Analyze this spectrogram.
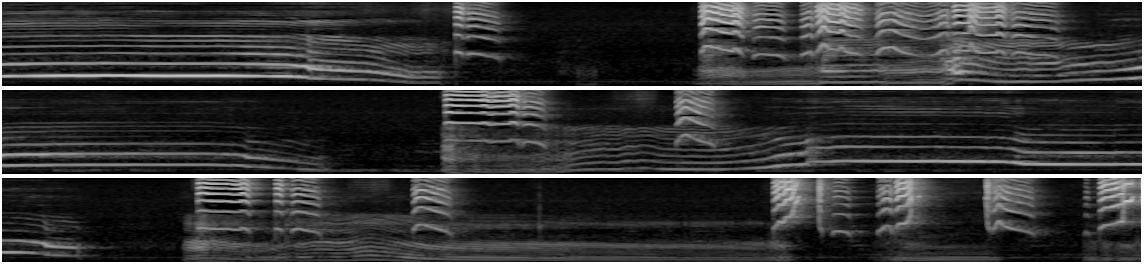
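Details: Stella, a pet dog, howls along with her squeaky toy: long wavering tonal howls sliding up and down, broken by bursts of sharp high squeaks from the toy, with short silent gaps between phrases.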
